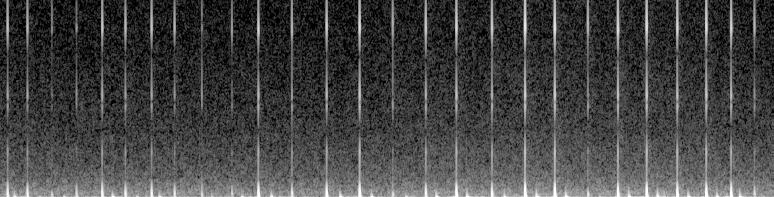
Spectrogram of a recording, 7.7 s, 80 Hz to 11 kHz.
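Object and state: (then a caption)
Stainless steel tweezers clicking. Small polished stainless steel tweezers are held in one hand near a microphone while the fingertips squeeze the arms, making the metal tips click together. About 37 short, sharp clicks come at a steady, quick pace with no ring-out, each with a low thump and a faint bright tick on top.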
